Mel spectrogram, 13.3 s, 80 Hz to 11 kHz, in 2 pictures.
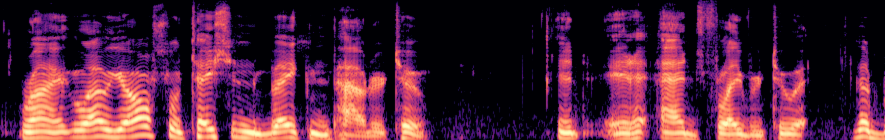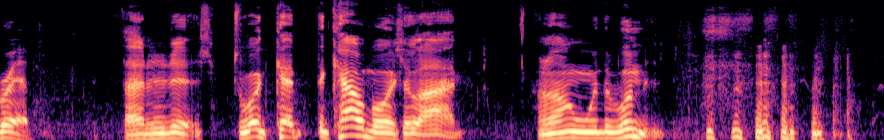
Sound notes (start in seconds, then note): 11.8 chuckling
